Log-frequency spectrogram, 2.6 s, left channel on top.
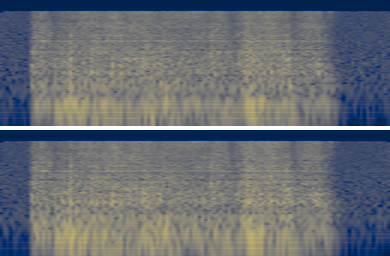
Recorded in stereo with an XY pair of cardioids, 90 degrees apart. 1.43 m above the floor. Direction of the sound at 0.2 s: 35° right.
